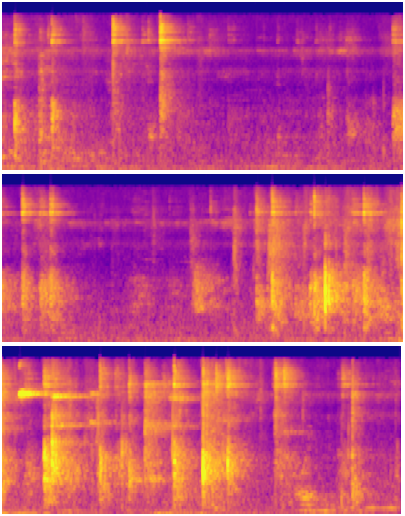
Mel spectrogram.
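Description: Table tennis ball clicking off paddles and the table: a few scattered hits and bounces early on, then a quick back-and-forth rally from about six and a half seconds in to about eleven seconds.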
